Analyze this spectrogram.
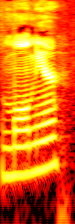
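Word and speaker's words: Mjölnir: choices that the beer alright DJ and it's pronounced mole near oh no II accept it okay alright alright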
